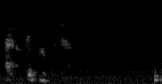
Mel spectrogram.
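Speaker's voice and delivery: slow unvoiced confession; whisper. Real, not acted. A player whispers to the group that she has to burp again. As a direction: whisper it sheepishly. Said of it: "whispered aside, unvoiced".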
